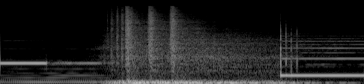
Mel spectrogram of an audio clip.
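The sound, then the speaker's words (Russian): An answering machine beeps with a steady, lower electronic tone that comes in near the end. Before it, a short high tone is followed by a burst of rough rustling noise. “Оставьте сообщение после звукового сигнала.”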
